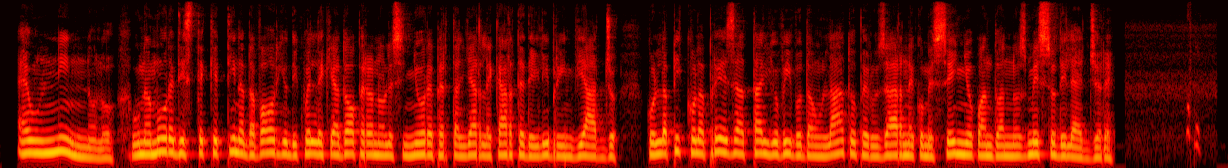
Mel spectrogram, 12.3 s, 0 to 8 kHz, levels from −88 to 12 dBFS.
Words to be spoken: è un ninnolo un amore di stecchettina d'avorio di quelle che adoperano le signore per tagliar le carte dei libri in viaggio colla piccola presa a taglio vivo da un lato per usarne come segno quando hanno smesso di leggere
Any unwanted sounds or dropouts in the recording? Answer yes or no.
yes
